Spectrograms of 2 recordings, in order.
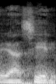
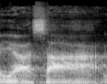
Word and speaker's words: Yasin: dan sini Iya kan masih ada juga yang membacanya Yasa gitu keliru Kenapa Kan itu huruf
